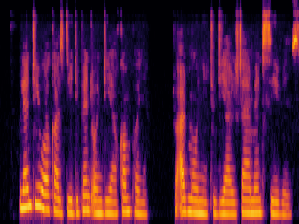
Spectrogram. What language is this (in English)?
Nigerian Pidgin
